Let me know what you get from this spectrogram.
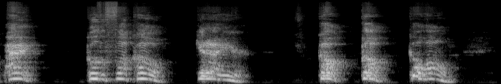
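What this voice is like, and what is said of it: Yelling. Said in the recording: “He's yelling at”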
